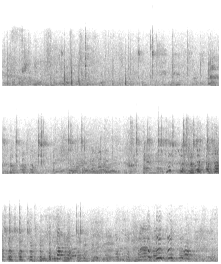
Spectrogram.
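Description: Indistinct voices, faint at first and growing louder in the second half, with scattered small clicks.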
